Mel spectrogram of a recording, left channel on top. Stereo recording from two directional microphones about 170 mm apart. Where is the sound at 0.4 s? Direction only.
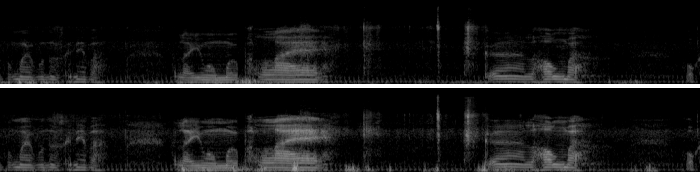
Centre (ahead or behind).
